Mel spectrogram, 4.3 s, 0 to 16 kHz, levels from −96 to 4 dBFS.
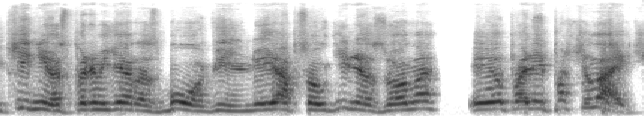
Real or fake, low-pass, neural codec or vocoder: fake; 14.4 kHz; vocoder, 44.1 kHz, 128 mel bands every 512 samples, BigVGAN v2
